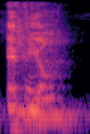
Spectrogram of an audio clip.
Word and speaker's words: Evian: Evian like the water.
